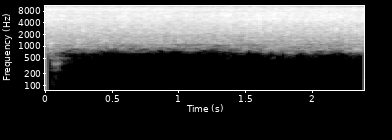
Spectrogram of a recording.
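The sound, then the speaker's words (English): Ground meat frying in a pan on a stove burner set to high: a steady, loud, unbroken sizzling hiss with no pauses and no voices. “I've got the pan sitting on the stove. It's on the burner. I think I've got it set to high, though. I think we're going to turn down the heat after I use the spoon to break up the meat.”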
